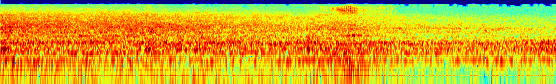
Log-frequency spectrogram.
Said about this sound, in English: and there's the train.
